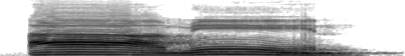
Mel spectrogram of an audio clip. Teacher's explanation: Amin, A-nya panjang, min-nya panjang, dua-duanya panjang, ada matnya pada A dan ada mat juga pada min.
